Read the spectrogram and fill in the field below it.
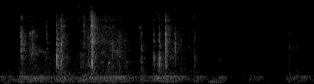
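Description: Quiet typing on an old spare computer keyboard, a flurry of soft, uneven key clicks, trailing off into near silence before a final tap. No one speaks.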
